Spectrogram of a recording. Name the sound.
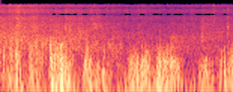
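wind blowing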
